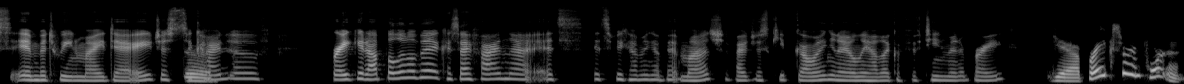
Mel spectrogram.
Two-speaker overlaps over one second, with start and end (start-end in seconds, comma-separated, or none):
none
